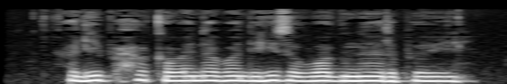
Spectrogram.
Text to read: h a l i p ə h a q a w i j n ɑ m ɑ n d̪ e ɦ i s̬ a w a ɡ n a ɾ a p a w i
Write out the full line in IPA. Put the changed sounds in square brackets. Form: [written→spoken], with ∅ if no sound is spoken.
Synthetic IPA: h a l i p ə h a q a w [i→a] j n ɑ [m→b] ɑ n d̪ e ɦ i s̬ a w a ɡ n a ɾ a p a w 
